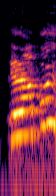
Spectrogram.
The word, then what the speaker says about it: Erabo: But in our own, the first letter E, like you pronounce Erabo. Erabo is not spelled with A, Erabo is spelled with E.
